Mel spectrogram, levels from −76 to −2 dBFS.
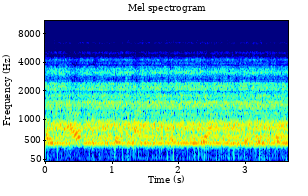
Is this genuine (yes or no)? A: yes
